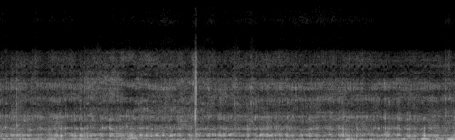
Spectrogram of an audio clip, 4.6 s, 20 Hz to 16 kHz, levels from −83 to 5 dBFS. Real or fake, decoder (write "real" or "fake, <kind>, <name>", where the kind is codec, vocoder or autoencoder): fake, codec, SNAC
